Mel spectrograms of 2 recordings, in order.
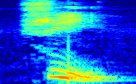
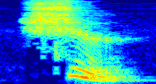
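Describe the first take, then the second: First: It sounds like the English word 'she'. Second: It does not sound like English 'she'. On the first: The speaker calls it wrong. "not she" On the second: The speaker calls it right. "it's shi"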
